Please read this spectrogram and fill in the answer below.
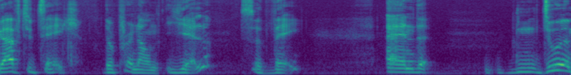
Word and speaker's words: iel: Okay, so the French language created a pronoun called yel. Yel. Okay. Okay. IEL. E-L. I-E-L.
